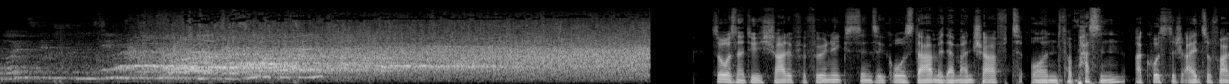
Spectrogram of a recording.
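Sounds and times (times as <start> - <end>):
crowd cheering and applauding as an election result for Janine Wissler is announced: 0.9 - 6.6
speech: 7.2 - 12.2.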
